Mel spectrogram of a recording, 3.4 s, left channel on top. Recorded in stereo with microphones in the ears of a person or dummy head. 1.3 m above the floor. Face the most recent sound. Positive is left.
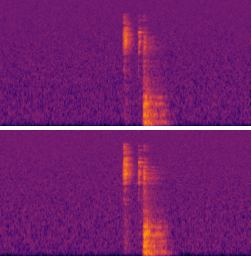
turn(degrees=20)  # may be behind; listen again after turning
